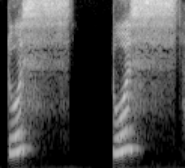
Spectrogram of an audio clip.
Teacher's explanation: dia ada sifat desiran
